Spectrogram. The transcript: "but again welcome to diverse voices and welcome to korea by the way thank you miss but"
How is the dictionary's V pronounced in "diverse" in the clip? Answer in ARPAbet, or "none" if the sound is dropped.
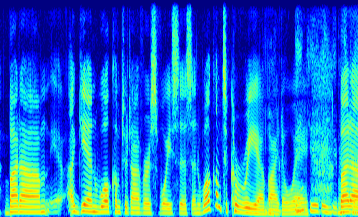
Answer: V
